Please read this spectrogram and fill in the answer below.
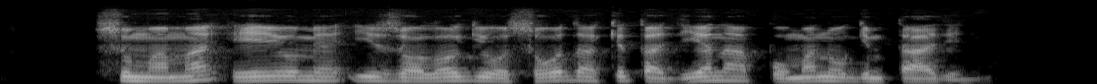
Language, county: Lithuanian, Marijampolė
